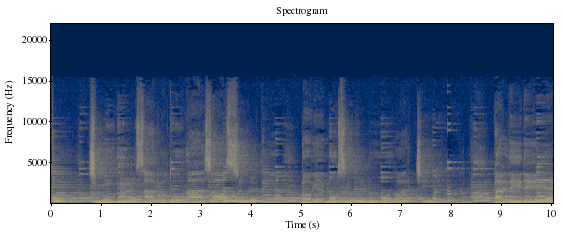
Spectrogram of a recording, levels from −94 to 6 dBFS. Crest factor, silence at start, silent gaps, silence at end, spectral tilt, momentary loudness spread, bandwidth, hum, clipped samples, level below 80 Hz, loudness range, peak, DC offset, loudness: 16 dB; 0 s; none; 0 s; -4.5 dB/octave; 7 LU; 15.5 kHz; none; under 0.1%; -50 dBFS; 3 LU; -10 dBFS; under 0.1%; -27 LUFS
